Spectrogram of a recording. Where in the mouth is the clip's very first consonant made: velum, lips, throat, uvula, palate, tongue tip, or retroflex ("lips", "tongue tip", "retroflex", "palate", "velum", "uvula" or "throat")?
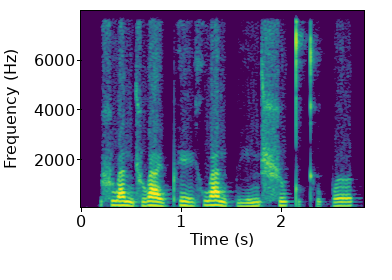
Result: retroflex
